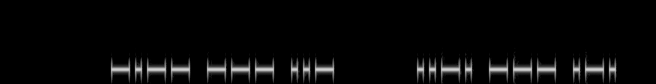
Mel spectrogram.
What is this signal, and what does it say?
Morse code, heard as a keyed tone, about 21 wpm, 700 Hz. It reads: YOU FOR
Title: 2x Word-Spacing - Sets of 5 Words - 20wpm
